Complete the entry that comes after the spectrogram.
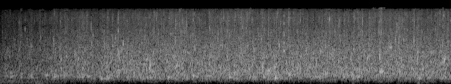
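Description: Steady rushing of a flowing stream, water babbling continuously over rocks, broad and fairly loud with no voices present.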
